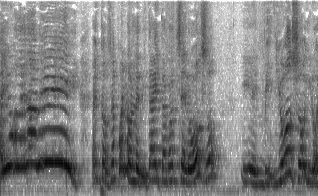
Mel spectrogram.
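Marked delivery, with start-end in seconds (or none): 0.0-1.6 loud, high drawn-out shout; long, full-voiced cry, pitched way up; crowd crying out. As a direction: call out like a pleading crowd. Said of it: "todo el mundo gritaba".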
